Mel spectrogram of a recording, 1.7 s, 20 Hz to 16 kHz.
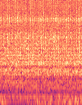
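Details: Mercedes SLK 200 after timing chain change: smooth, even idle with steady note and no rattle or tapping from the front; engine sounds healthy after reassembly.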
